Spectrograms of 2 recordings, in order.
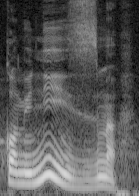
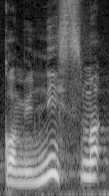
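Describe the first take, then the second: First: The s before m sounds like z. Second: The s before m sounds like s. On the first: The speaker calls it wrong. "et non" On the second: The speaker calls it right. "plutôt"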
